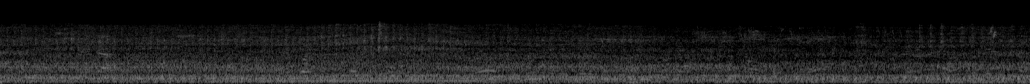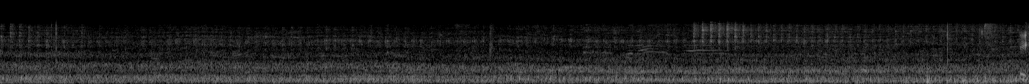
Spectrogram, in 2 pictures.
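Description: A boat engine drones low and steady during a river crossing from a broken bridge toward Narsinghpur. The hum stays continuous throughout, with a voice heard at times over it.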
